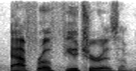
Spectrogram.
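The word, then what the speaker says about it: Afrofuturism: Afroofuturism.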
